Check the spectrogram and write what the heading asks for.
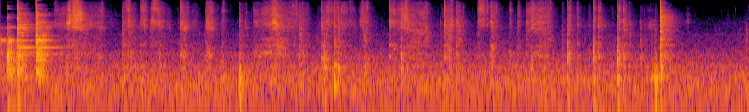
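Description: A metal fork stirring cornbread batter in a stainless steel mixing bowl: a sharp ringing clink of metal on the bowl at the very start, then a run of quick scrapes and clinks as the batter is mixed.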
